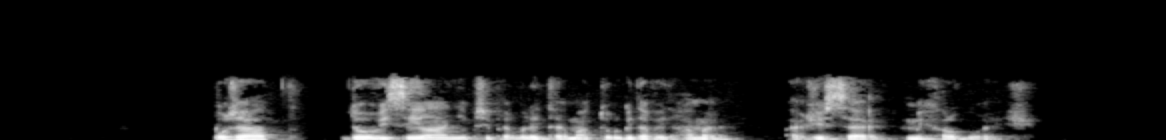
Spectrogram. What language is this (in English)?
Czech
